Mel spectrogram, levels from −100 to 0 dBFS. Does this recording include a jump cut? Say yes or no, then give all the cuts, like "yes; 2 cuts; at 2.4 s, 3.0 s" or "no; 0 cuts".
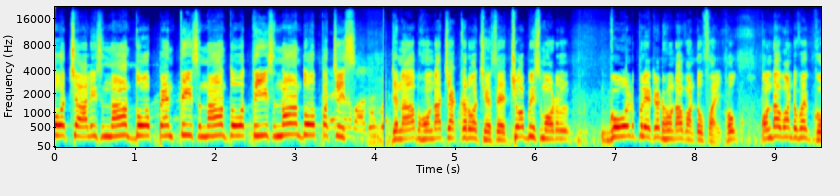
yes; 1 cut; at 3.9 s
